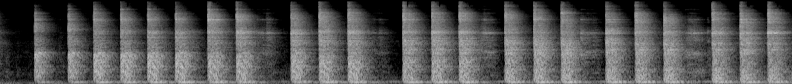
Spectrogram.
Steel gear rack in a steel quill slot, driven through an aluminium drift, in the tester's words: Well, it sounds solid. It sounds really solid.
